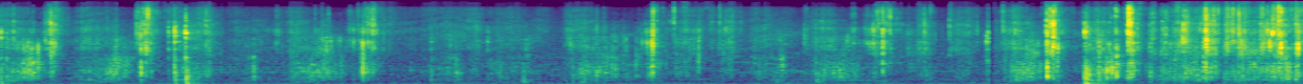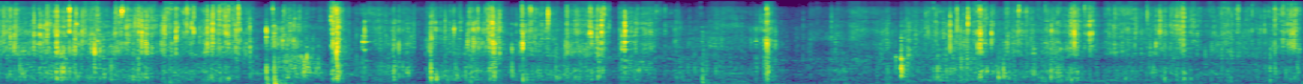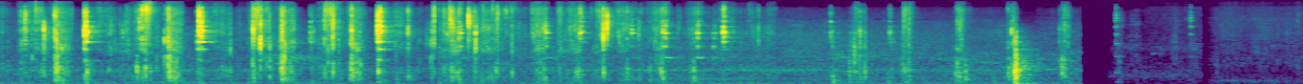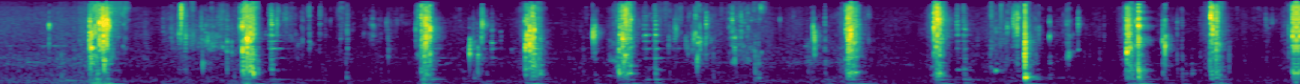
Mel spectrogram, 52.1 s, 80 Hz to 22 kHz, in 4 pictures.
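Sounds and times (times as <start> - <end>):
slime crackling and popping: 0.0 - 33.6.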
